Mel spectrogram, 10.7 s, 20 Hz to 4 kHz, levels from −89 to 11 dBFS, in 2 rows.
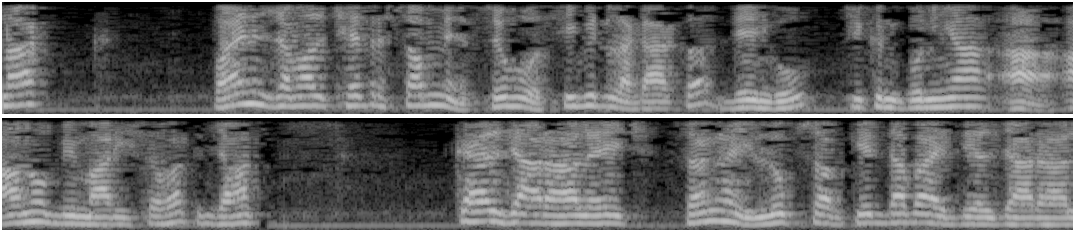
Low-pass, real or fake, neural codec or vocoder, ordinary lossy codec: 3.6 kHz; real; none; none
